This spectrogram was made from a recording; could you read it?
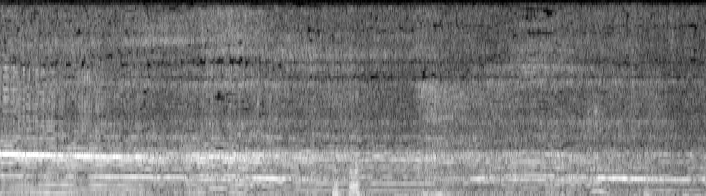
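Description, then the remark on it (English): A vacuum cleaner runs continuously, a loud, steady motor whine with a buzzing harmonic hum whose pitch wavers slightly up and down throughout. “Sounds like a vacuum cleaner.”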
